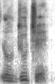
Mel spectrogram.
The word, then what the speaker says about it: Il Duce: I hate to correct you so early in the show, John, but it's pronounced Il Duce.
